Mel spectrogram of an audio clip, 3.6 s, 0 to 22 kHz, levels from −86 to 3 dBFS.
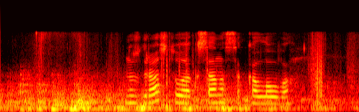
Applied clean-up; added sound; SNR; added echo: none; Thunder; 1 dB; none.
